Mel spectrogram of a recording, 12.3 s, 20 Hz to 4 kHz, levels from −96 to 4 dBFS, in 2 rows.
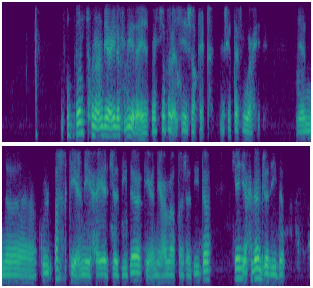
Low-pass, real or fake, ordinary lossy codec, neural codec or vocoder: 3.6 kHz; fake; Opus, 16 kbps; autoencoder, 48 kHz, 32 numbers a frame, DAC-VAE, trained on Japanese speech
